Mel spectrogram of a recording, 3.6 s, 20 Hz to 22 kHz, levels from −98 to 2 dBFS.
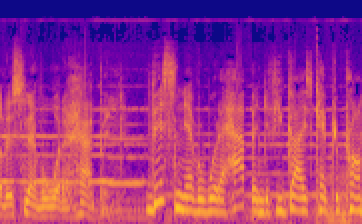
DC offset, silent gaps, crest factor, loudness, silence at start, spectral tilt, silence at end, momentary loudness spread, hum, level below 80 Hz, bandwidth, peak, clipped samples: under 0.1%; none; 16 dB; -19 LUFS; 0 s; -4 dB/octave; 0 s; 4 LU; none; -44 dBFS; 16.5 kHz; -4 dBFS; under 0.1%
